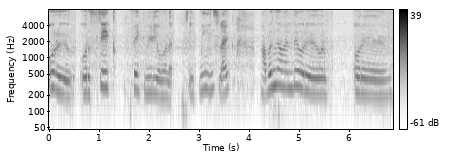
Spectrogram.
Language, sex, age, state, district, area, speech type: Tamil, female, 60+, Tamil Nadu, Mayiladuthurai, rural, spontaneous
